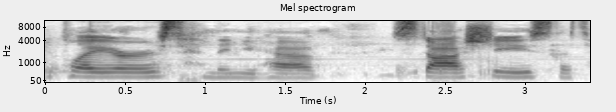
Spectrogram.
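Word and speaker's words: Stassie: You have a lot of the hockey players, and then you have Stashi's, that's how you say her name for short, Stashi's friends.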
